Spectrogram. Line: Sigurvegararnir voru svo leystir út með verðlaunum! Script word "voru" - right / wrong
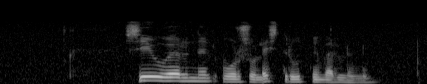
right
